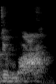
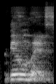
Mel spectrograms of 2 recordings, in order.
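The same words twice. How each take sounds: First: The name is said with French-style pronunciation. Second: The name is said with local English pronunciation. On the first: The speaker calls it wrong. "It's not Dumas. It's not French" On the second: The speaker calls it right. "now it's Dumas"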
